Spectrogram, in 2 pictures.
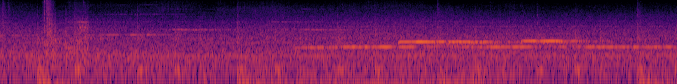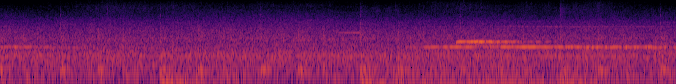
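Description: Water rushes steadily along a ship's hull.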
